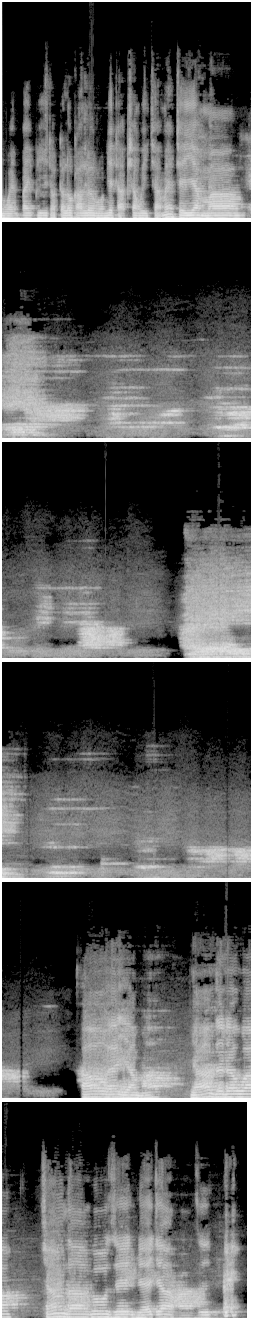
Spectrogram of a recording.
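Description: A large group of people chants together in unison, heard through an online call.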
